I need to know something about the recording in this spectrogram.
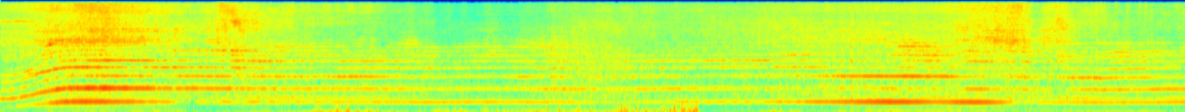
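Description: Water splashes and hisses behind a speeding model boat.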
